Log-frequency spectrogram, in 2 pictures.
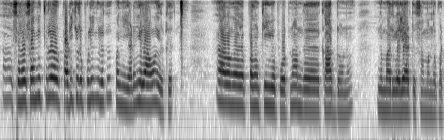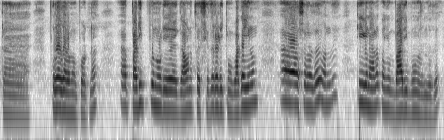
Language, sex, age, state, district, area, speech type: Tamil, male, 60+, Tamil Nadu, Dharmapuri, urban, spontaneous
